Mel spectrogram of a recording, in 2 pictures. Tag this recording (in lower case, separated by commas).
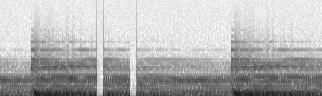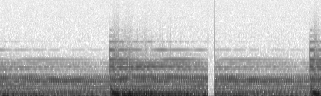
background music, music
